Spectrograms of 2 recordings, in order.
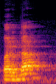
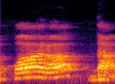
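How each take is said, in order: First: पर्दा said as one word, r fused into d; joined correct word. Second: परदा read slowly as pa-ra-da; slow letter-by-letter reading; sounded out slowly. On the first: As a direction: blend it into पर्दा. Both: Shown as a demonstration. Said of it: "यदि त को द बना के हम पढ़ते हैं".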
